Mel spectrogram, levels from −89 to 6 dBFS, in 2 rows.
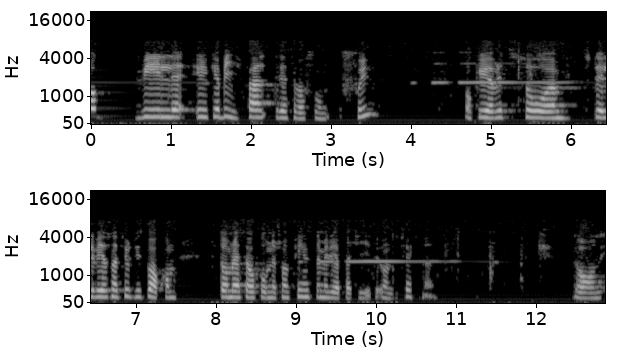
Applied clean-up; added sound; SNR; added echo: classical method spectral subtraction.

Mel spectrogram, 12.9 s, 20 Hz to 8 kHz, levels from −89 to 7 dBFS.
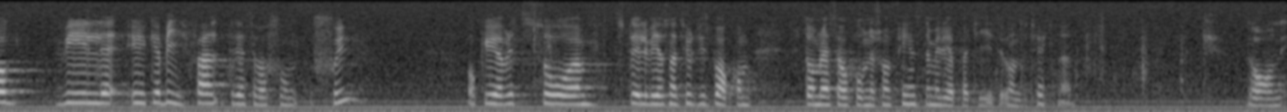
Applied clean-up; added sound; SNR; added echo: none; none; none; none.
